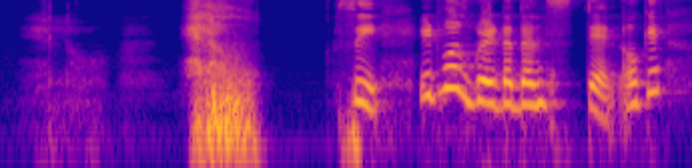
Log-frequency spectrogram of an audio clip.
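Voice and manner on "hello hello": soft, breathy whisper, barely voiced. Testing whether the computer picks up a whispered hello, whispering. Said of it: "So now I'll whisper again".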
